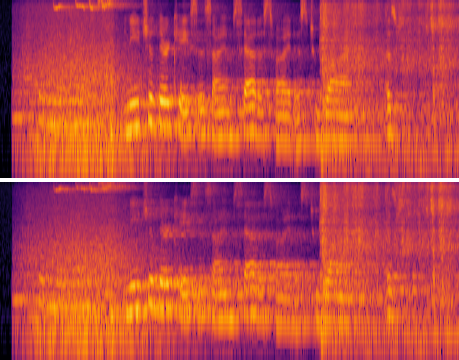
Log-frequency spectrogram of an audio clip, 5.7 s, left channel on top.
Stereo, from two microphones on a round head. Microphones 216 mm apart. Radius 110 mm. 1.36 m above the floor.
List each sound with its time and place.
0.1 s a bird: 40° left (ahead or behind), 0.9 m
1.5 s a woman speaking: 45° left (ahead or behind), 0.7 m
4.0 s writing: 5° right (ahead or behind), 1.1 m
